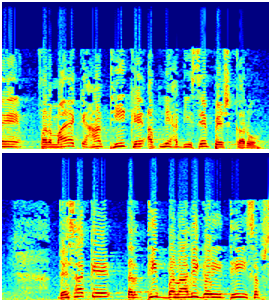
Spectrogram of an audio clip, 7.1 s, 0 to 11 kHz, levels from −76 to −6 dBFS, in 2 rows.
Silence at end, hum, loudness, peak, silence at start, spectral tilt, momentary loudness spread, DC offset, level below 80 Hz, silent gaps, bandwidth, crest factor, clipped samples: 0 s; none; -8 LUFS; 0 dBFS; 0 s; -4 dB/octave; 9 LU; under 0.1%; -32 dBFS; none; 11 kHz; 8 dB; 2%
